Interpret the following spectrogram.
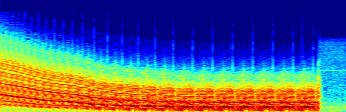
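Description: Electronic dance track winding down in a tape-stop-like effect: the whole mix slides steadily lower in pitch and duller over about two and a half seconds. It then holds on a low drone until it cuts off suddenly at the end.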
